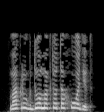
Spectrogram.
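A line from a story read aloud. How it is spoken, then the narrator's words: Fox cub wailing. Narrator (Russian): завопил лисенок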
